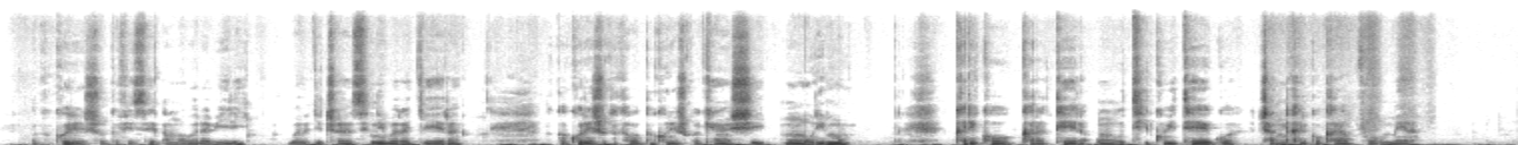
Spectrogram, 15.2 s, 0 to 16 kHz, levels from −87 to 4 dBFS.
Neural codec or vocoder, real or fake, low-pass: vocoder, 44.1 kHz, 128 mel bands every 512 samples, BigVGAN v2; fake; 14.4 kHz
